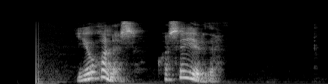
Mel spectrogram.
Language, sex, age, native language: Icelandic, female, 50-59, Icelandic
